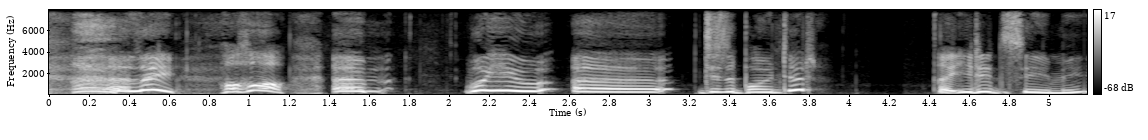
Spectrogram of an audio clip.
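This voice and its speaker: A put-on character voice, high in pitch, goes at a fairly slow pace with very wide pitch swings and long, frequent pauses. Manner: same voice as usual, unchanged.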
